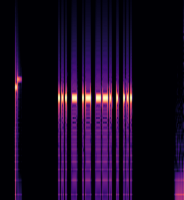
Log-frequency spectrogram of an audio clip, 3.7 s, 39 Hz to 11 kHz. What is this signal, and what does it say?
Morse code, heard as a keyed tone, about 36 wpm, 700 Hz. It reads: STAGES
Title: Sets of 5 Words Encore - New Word Drill - 35wpm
